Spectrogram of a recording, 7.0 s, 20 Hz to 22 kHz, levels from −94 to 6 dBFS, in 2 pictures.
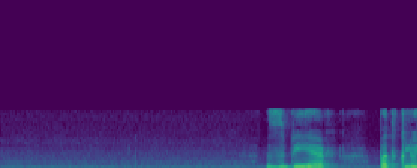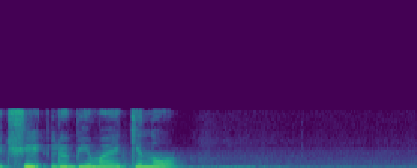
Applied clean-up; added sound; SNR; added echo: none; none; none; none.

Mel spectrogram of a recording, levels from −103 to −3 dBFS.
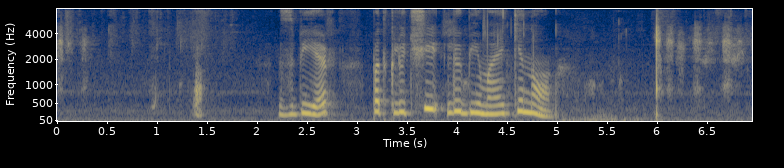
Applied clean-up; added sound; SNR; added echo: none; Dog; 12 dB; none.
